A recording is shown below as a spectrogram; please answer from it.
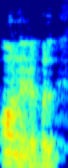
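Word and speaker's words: honourable: Student mistake करते हैं, हॉनरेबल पढ़ते हैं, बट इट इज नॉट अ हॉनरेबल, इट इज अ ऑनरेबल। माननीय, सम्माननीय, दैट इज कॉल्ड ऑनरेबल। तो आप प्रोनाउंसिएशन पे ध्यान देना है, इसमें हमें एच पे ध्यान नहीं देना है, एच इज a silent word.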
